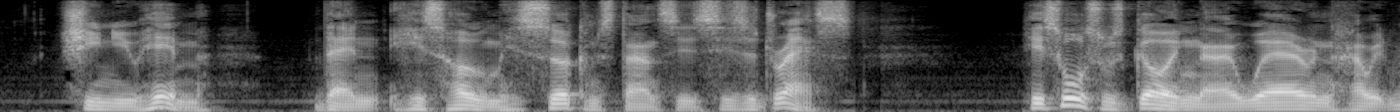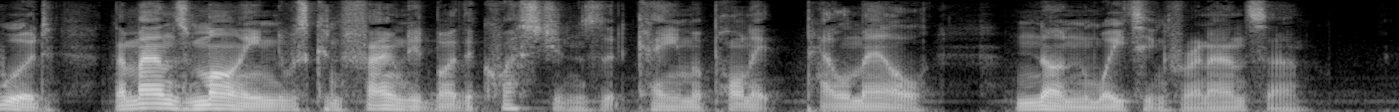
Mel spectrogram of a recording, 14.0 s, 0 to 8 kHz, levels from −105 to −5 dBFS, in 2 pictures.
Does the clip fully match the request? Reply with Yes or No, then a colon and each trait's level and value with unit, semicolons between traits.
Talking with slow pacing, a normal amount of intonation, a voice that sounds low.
No: average, 165 wpm; average, 3.6 semitones; very low, 80 Hz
